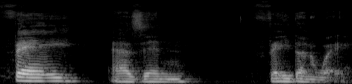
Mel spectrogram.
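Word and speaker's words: 妃: Today our first character is first tone fay.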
